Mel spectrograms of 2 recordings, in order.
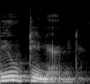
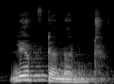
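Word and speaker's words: lieutenant: এর প্রোনাউন্সিয়েশনের সঙ্গে এর স্পেলিংয়ের একটা ডিফারেন্স আছে, এটাকে দেখলে যেন মনে হয় লিউটিন্যান্ট, এটা লিউটিন্যান্ট না, উচ্চারণ হবে লেফটেন্যান্ট।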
